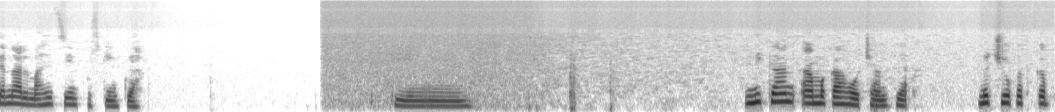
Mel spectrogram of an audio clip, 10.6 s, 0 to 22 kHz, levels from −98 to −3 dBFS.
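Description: Right from the start you can hear noise suppressor artifacts: the suppressor is pulling down the bands it treats as steady noise, by about 13 dB, and doing it frame by frame. So the background dips in the gaps and swells back under the speech.

Around 3 s the room noise jumps by about 16 dB, settling roughly 18 dB below the speech. That's the room itself, not a fault, but it sets off the noise suppressor catching up. From 3.21 to 5.99 s the suppressor is still working from its old, quieter noise estimate, so the louder background comes through with less reduction at first. Over those 2.78 s the estimate adapts and the noise sinks, ending up cut by about 11 dB.

Then there are two loud pops, one from 8.75 to 8.79 s and another from 10.03 to 10.07 s. Each is a single sharp click, roughly 10 dB above the speech, laid on top while the speech carries on underneath. They're likely voltage spikes from a plug, a switch, static discharge or a driver glitch, shaped by the circuitry after them.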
